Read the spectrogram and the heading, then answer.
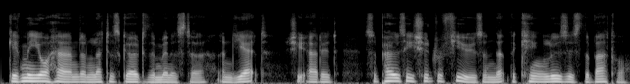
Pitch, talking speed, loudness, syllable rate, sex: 120 Hz, 245 wpm, -19 LUFS, 6.2 syllables/s, male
